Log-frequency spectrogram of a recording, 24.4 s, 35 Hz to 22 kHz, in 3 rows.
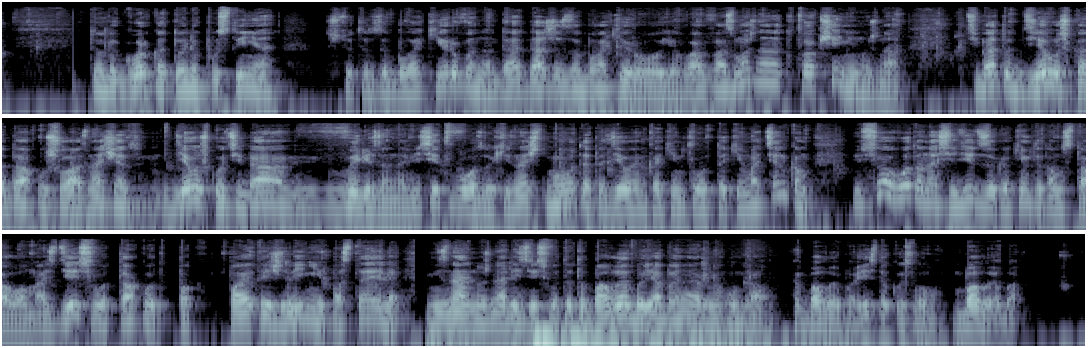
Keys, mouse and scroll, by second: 0.1 space, 0.5 ctrl+click, 4.4 Delete, 5.4 shift+click, 6.8 ctrl+я, 7.0 space, 7.5 space, 7.6 space, 7.9-8.5 ctrl+scroll down 1, 8.5 k, 9.3 ctrl+я, 9.6 ctrl+click, 9.8 ctrl+scroll up 1, 10.5 ctrl+scroll down 1, 10.9 ctrl+click, 12.6 ctrl+scroll up 1, 13.7 ctrl+scroll down 1, 14.0 ctrl+click, 16.3 shift+click, 21.4 Delete.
